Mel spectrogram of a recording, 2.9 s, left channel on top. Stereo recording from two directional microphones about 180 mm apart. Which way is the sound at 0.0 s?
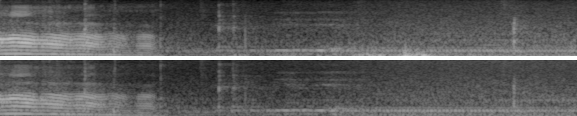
10° left (ahead or behind).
